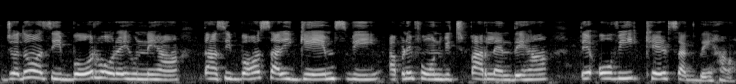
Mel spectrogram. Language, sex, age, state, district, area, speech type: Punjabi, female, 30-45, Punjab, Mohali, rural, spontaneous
